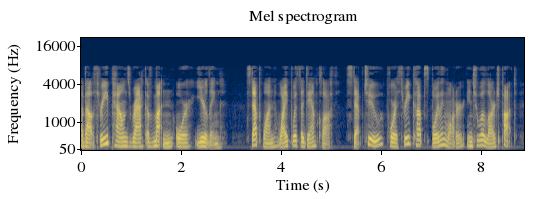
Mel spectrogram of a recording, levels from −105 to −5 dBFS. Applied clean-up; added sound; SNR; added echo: none; none; none; none.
